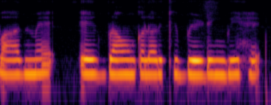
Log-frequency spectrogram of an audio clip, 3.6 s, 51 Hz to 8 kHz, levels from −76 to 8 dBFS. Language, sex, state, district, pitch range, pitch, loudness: Hindi, female, Chandigarh, Chandigarh, 220-230 Hz, 225 Hz, -15 LUFS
